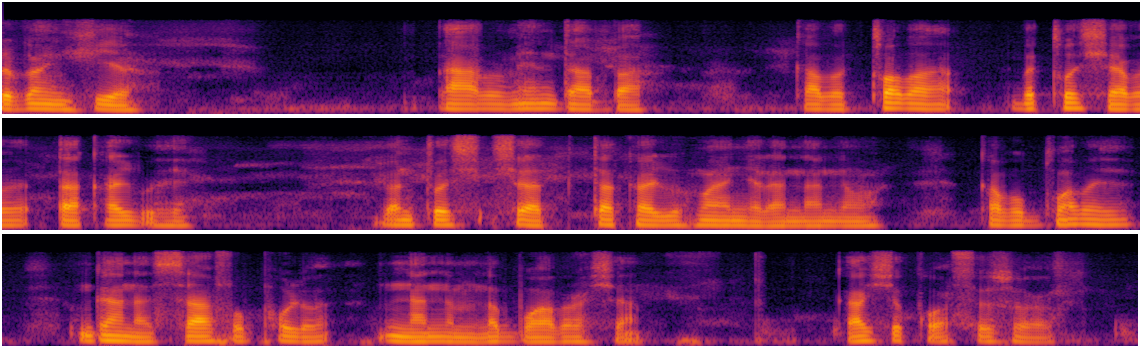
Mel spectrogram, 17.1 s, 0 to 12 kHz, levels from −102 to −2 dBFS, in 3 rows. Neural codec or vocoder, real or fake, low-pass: codec, 16 kHz, 0.8 kbps, ZipCodec; fake; 7.2 kHz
